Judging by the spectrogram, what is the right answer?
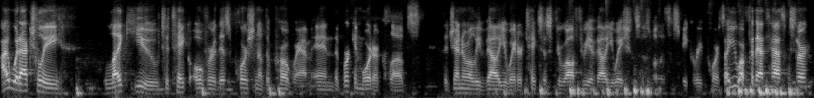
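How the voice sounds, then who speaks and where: A man's voice: deep voice, moderate pace, sharp tone, poor audio. A man chairing an online club meeting over a video call in a formal manner, using set procedural phrases. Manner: formal, uses procedural terms.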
